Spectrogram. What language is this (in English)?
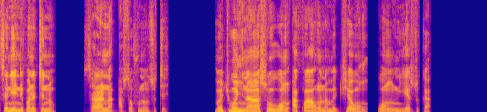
Akan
